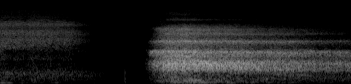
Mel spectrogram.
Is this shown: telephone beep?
no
